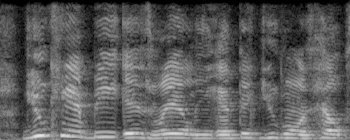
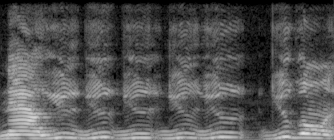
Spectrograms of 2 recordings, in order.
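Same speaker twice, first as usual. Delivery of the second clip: stuttering, much slower. Talking about Road Dogg's past, stuttering. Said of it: "I was stuttering".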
